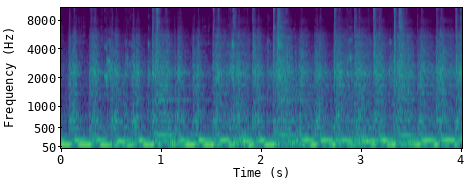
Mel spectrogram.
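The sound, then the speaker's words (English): A chugging electric guitar riff with light distortion, palm-muted low notes pulsing in a steady rhythm with sharp accented hits, played loud with no voices. “That's another great riff that used to start off with not quite so much distortion, lots of muting.”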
